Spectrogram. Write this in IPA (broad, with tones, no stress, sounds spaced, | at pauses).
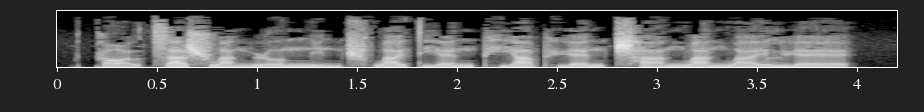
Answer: k ɑ̰˨˩ ʊ̯ t͡s ä˥ ʂ w a̰˨˩ n ɻ ɤ˥˩ n̪ ḭ˨˩ n ʈ͡ʂʰ w a˦ ɪ̯ t̪ j ɛ˧˥ n pʰ j ä˥˩ pʰ ɥ ɛ˧˥ n ʈ͡ʂʰ ä̰˨˩ n̪ w ä˥˩ n̪ w a˧˥ ɪ̯ l ɥ ɛ˥˩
